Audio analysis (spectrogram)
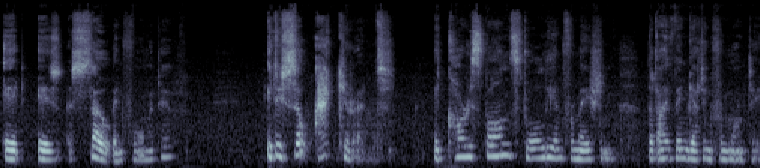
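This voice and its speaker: A woman speaks in a somewhat breathy voice with fairly even intonation. She leaves long, frequent pauses. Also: medium pitch for a woman, fairly slow pace. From Ireland. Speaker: interviewer. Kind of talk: interview. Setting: her home.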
